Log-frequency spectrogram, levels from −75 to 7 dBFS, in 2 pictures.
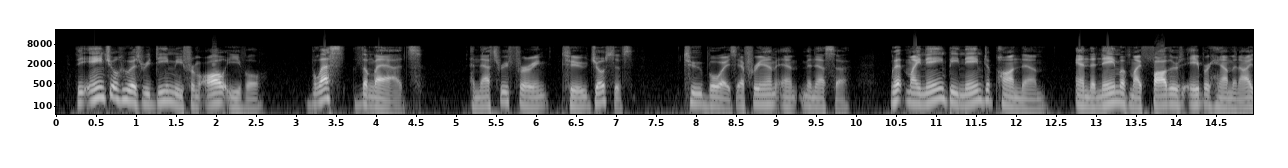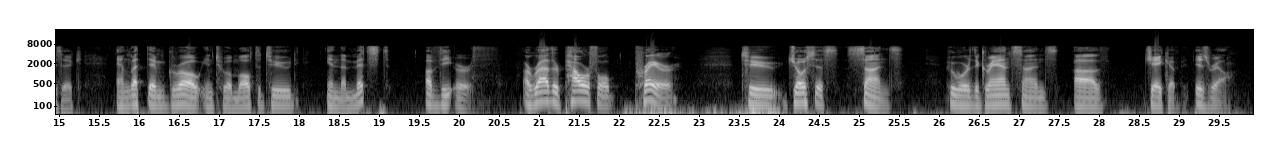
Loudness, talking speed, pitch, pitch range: -18 LUFS, 130 wpm, 110 Hz, 95-125 Hz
